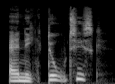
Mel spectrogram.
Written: anekdotisk

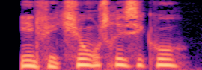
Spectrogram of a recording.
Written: infektionsrisiko

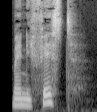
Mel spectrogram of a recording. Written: manifest

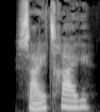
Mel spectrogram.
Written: sejtrækker

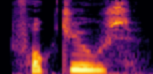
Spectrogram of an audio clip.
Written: frugtjuice

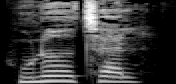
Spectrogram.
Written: hundredtal

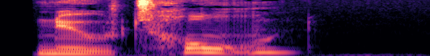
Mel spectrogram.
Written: neutron

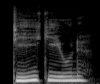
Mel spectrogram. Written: DIEGIVENDE

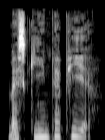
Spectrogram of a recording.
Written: maskinpapir

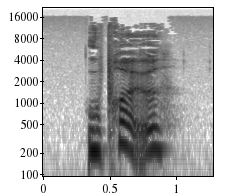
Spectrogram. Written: uprøvet

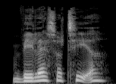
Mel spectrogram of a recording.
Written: velassorteret

